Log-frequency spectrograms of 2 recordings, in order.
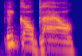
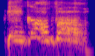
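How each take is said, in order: First: The name is split after the 'o' sound. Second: The name is split after the 'k' sound. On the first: The speaker calls it wrong. "Mama G had me calling you Pinko Pal" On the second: The speaker calls it right. "So I'm going to say it right"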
